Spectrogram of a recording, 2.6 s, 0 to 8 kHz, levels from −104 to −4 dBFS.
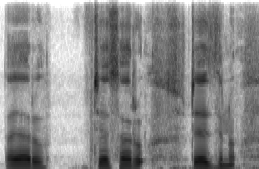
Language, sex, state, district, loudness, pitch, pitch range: Telugu, male, Andhra Pradesh, Sri Satya Sai, -18 LUFS, 130 Hz, 125-130 Hz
